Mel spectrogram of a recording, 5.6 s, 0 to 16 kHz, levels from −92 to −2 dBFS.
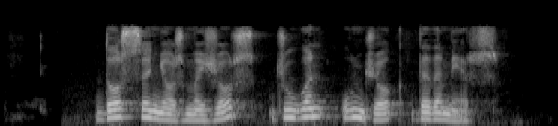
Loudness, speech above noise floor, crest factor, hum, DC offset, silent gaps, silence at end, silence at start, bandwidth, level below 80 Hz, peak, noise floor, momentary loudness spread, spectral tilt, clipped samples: -33 LUFS; 43 dB; 20 dB; none; under 0.1%; none; 0.6 s; 0.95 s; 8.2 kHz; -70 dBFS; -16 dBFS; -76 dBFS; 11 LU; -4 dB/octave; under 0.1%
